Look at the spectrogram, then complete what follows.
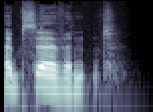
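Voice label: "observant", British English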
